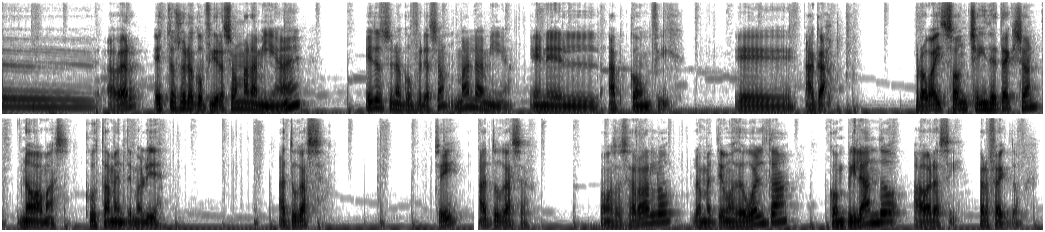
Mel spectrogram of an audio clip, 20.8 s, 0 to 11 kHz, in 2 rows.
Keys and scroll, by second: 5.4 c, 5.7 Return, 6.1 j, 6.5 k, 8.8 shift+v, 10.9 d, 11.2 Escape, 12.0 ctrl+s, 12.3 k, 13.5 d, 15.1 alt+p, 15.2 alt+w, 16.4 Up, 16.7 Return, 19.4 alt+p, 19.5 alt+w, 20.5 space.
